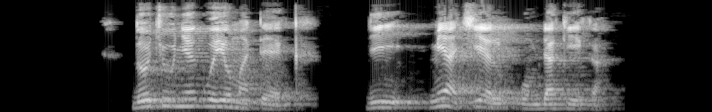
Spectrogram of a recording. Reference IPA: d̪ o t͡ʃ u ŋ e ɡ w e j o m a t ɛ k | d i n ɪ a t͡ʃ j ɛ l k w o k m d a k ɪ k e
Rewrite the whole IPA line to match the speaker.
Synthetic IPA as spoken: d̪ o t͡ʃ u ɲ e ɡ w e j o m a t ɛ k | d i m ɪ a t͡ʃ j ɛ l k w o m d a k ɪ k a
